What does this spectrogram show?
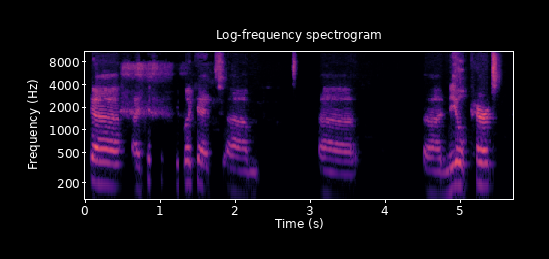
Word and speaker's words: Peart: I think if you look at Neil Peart, he pronounces it Peart, by the way, like the yes. Yeah. People call him Neil Peart, and it's not. It's Peart, if I'm saying it right.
